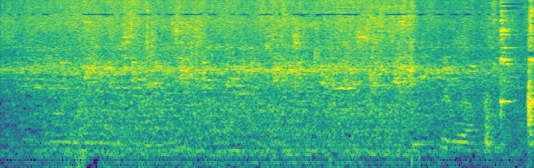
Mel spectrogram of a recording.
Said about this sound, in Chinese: 刚刚大家听到这一段特别热闹的在做饭的声音，就是我我们的朋友们在做家宴的这个过程。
